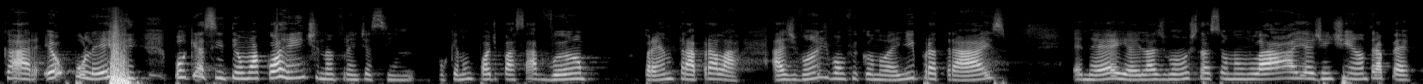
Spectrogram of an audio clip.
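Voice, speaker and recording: A woman in her fifties talks straight to her viewers in an excitable, storytelling rush. Her voice sits high, and she punctuates the tale with sharp little exclamations. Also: unhurried. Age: 50s. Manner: animated and excitable, with sound-effect interjections. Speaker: vlogger telling a paranormal story. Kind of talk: casual storytelling to camera.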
